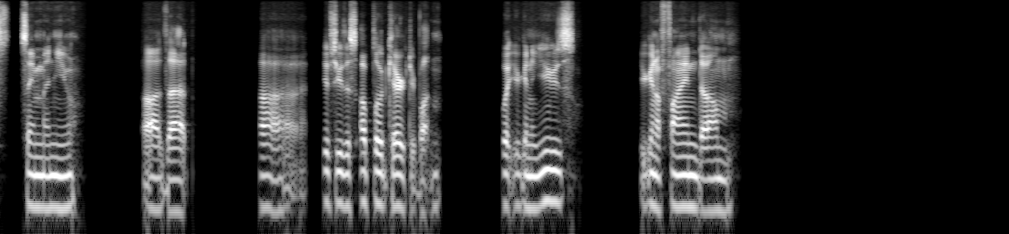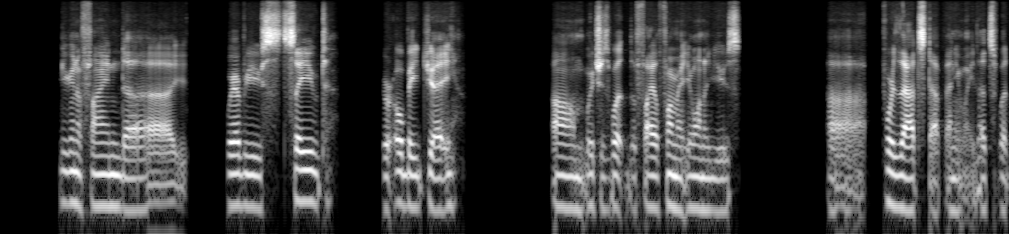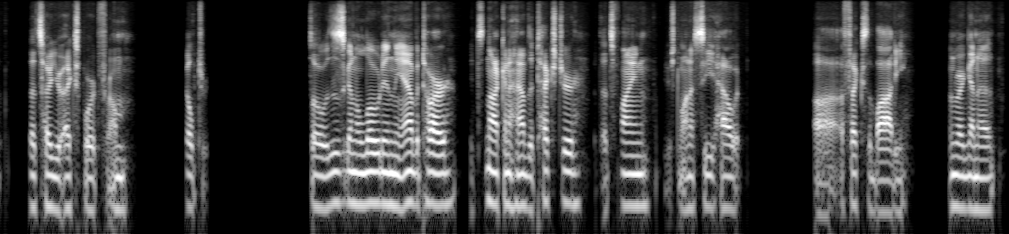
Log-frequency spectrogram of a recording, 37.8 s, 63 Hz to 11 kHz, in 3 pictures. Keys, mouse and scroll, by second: 1.3-4.5 drag, 5.1-7.8 drag, 8.8 click, 11.1 click, 13.3 click, 13.9 scroll, 15.1 click, 15.1 scroll, 17.1 click, 21.9-24.0 drag, 25.5-27.6 drag, 27.7 alt+Tab, 31.7 right click, 32.8 click, 33.5 click.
